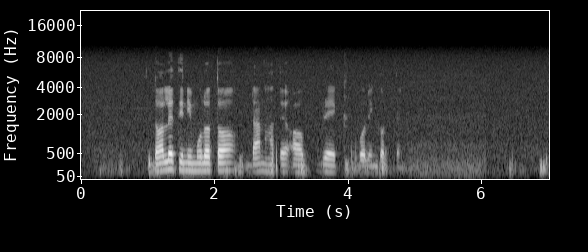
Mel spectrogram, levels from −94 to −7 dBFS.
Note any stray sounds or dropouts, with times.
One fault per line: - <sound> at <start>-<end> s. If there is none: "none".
none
